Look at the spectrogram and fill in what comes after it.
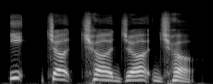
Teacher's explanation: फिर है तालव्य पैेटल्स। जब जीभ मुंह की छत यानी तालू को छूती है।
